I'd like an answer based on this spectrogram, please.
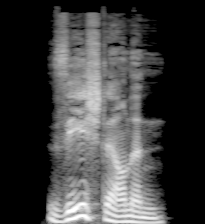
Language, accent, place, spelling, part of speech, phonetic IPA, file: German, Germany, Berlin, Seesternen, noun, [ˈzeːˌʃtɛʁnən], De-Seesternen.ogg
- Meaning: dative plural of Seestern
